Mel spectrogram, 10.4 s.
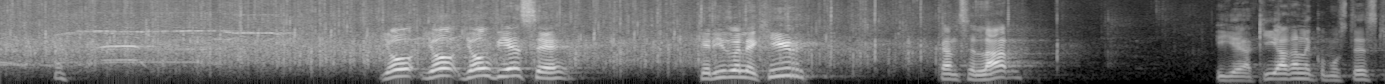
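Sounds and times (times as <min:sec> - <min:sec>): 
audience applauding: 0:00.0 - 0:08.0
speech: 0:00.4 - 0:00.7, 0:02.8 - 0:04.4, 0:05.2 - 0:06.2, 0:07.0 - 0:07.8, 0:09.1 - 0:10.3.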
